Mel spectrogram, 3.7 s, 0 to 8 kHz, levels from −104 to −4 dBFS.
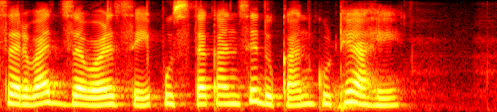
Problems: none marked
